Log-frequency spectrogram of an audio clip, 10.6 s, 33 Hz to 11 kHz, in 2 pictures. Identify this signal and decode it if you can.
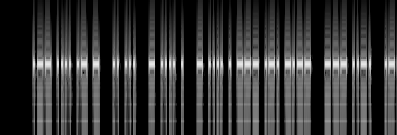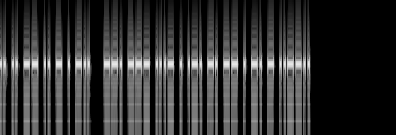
Morse code, heard as a keyed tone, about 46 wpm, 700 Hz. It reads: WHAT IS THE THEORY OF LIMITED GOVERNMENT?
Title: Sentences from Top 1000 Words - Review Part 6 - 45wpm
